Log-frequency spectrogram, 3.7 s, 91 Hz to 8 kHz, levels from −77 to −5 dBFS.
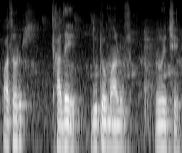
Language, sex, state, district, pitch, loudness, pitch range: Bengali, male, West Bengal, Cooch Behar, 110 Hz, -19 LUFS, 105-115 Hz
